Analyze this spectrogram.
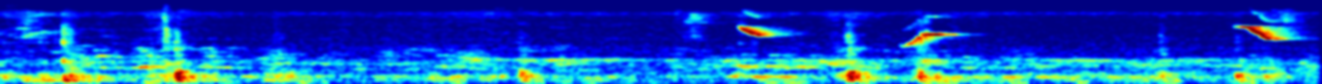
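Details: Red-cowled cardinal singing at night: clicks and knocking early on, then three clear whistled notes, each sliding downward, spaced about a second apart over a low hum.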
